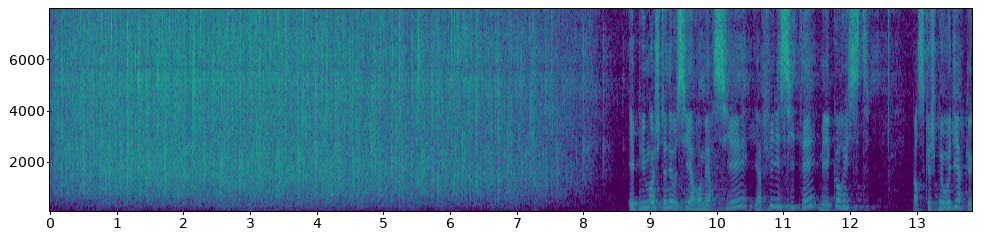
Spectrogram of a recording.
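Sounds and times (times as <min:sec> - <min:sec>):
audience applause: 0:00.0 - 0:08.3
speech: 0:08.7 - 0:12.4, 0:13.0 - 0:13.8.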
